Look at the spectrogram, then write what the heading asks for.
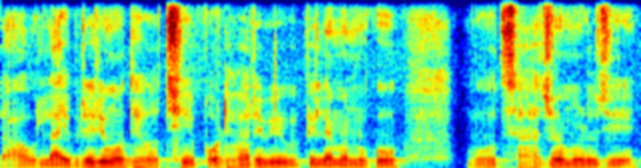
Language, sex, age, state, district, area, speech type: Odia, male, 30-45, Odisha, Kandhamal, rural, spontaneous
